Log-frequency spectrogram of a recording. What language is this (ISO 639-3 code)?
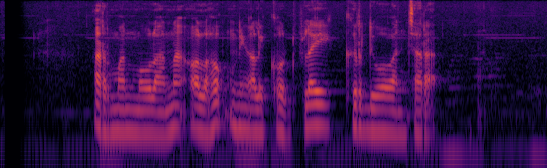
sun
